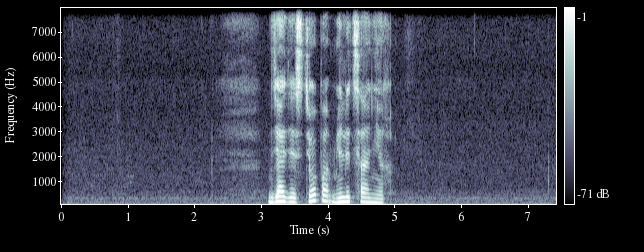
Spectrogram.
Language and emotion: Russian, neutral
